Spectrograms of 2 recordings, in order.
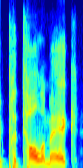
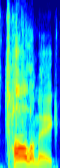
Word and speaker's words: Ptolemaic: the P and say potala make like puttin ammonia you don't pronounce the P clowns it's Ptolemaic t the P silent okay but you just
